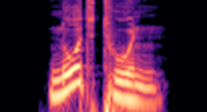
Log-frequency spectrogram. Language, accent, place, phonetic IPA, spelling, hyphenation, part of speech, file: German, Germany, Berlin, [ˈnoːtˌtuːn], nottun, not‧tun, verb, De-nottun.ogg
- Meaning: to be necessary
